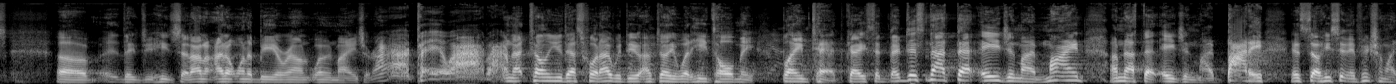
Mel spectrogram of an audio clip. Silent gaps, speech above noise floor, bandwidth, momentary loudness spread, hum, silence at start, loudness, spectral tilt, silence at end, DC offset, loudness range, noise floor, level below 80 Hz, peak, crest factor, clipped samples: none; 23 dB; 19 kHz; 10 LU; none; 0 s; -17 LUFS; -4.5 dB/octave; 0 s; under 0.1%; 4 LU; -40 dBFS; -60 dBFS; -2 dBFS; 16 dB; under 0.1%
